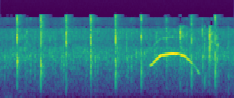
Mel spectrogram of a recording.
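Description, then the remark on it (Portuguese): Light, scattered applause: a handful of sharp, crisp claps at an uneven rhythm, with a brief high whistle-like tone rising and falling midway through. “Meus parabéns para todo mundo e eu gostaria de pedir uma salva de palmas aqui para todos.”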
